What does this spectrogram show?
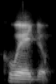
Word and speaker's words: Coello: And this is in Spanish. It's pronounced Coelho.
